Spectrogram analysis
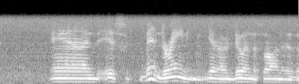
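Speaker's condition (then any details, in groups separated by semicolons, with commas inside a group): ALS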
